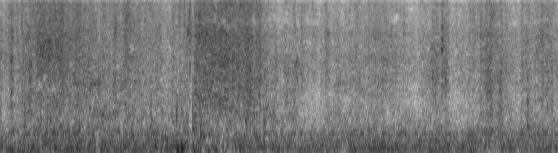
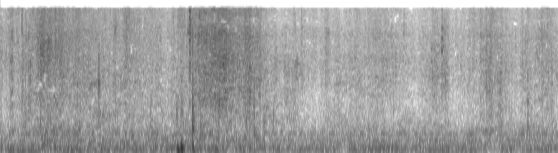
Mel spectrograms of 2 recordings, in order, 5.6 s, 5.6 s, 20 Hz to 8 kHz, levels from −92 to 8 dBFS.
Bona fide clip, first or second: second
